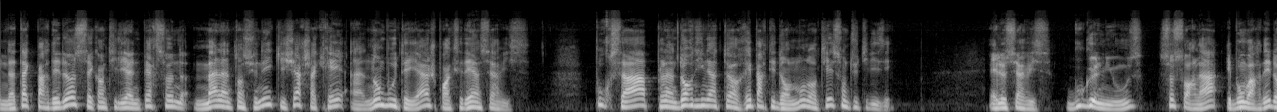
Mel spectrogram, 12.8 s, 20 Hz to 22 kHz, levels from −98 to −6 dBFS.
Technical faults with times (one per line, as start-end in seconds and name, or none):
none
